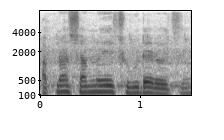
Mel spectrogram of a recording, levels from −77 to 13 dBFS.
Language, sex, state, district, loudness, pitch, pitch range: Bengali, female, West Bengal, North 24 Parganas, -14 LUFS, 150 Hz, 140-165 Hz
